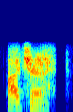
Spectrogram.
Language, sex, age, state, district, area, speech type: Kashmiri, male, 18-30, Jammu and Kashmir, Budgam, rural, conversation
